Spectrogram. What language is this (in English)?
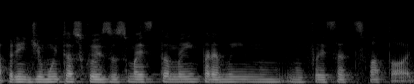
Portuguese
